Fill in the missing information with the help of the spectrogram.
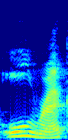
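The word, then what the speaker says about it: Ulrich Lang: i picked a sample that i have of ulrich that's how you say it thank you so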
